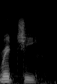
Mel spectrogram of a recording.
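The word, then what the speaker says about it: Ricci: During filming, Bill Pullman and Christina Ritchie, is that how you say your last name? – Ritchie.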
